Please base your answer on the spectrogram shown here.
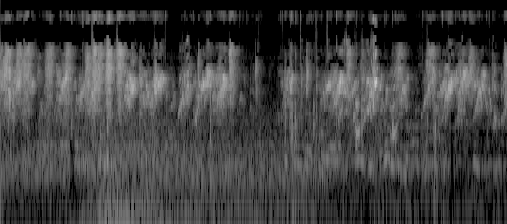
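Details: Budgerigar chick giving bursts of high, grating warble and chirps in clusters about every second, with a short low rumble early on and quiet gaps between.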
